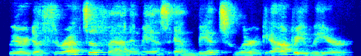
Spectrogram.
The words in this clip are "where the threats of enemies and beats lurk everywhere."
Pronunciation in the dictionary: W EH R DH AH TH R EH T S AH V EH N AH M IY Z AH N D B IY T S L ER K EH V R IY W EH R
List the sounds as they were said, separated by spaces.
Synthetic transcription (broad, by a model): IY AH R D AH TH R EH T S AH V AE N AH M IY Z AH N B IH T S L ER K EH V R IY W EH R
